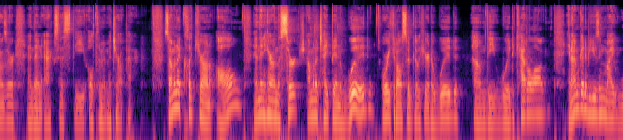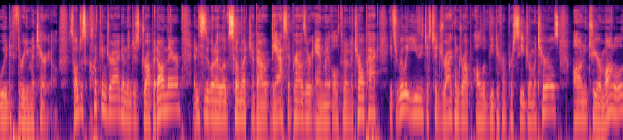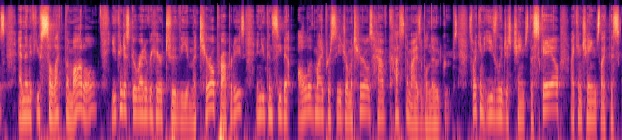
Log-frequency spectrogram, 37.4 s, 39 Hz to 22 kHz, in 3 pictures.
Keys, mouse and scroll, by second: 3.0 click, 4.3 click, 5.3 click, 6.1-6.7 typing, 7.5 click, 7.8-9.5 scroll down 2, 13.9-14.9 drag, 15.5-16.5 scroll down 2, 16.0-18.8 middle drag, 17.2-18.0 scroll up 2, 18.0-18.8 scroll up 1, 18.8 scroll up 1, 19.4-20.1 middle drag, 20.3-21.7 middle drag, 21.9 shift+middle drag, 22.2-23.7 shift+scroll up 2, 22.3-25.9 shift+middle drag, 23.7 shift+scroll down 2, 25.9 right click, 28.3 drag, 29.1 click, 32.5 click, 33.7-35.1 drag, 35.7-37.3 drag.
